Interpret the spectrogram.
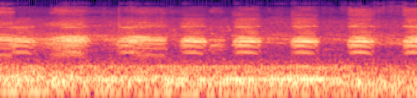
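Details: Crows in a big group squabble over meat at a feeding; hoarse caws repeat roughly twice a second, each a short harsh burst, above a constant deep background hum.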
